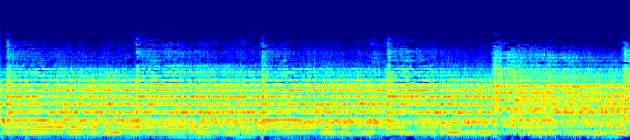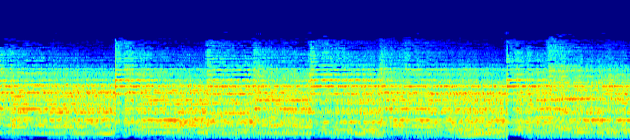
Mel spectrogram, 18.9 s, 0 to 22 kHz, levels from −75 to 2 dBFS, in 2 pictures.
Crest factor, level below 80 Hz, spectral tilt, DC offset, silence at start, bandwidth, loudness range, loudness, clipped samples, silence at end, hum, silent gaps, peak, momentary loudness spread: 14 dB; -62 dBFS; -4 dB/octave; under 0.1%; 0 s; 8.4 kHz; 1 LU; -14 LUFS; under 0.1%; 0 s; none; none; 0 dBFS; 1 LU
